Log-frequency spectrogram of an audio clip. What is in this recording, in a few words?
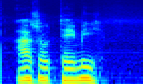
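"azotemie", Dutch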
